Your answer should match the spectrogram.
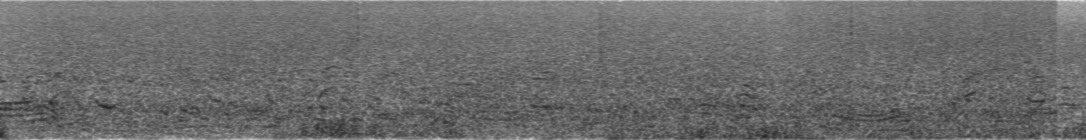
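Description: Artificial waterfall pouring down rockwork: a steady, even rush of falling water, with faint voices of people talking behind it.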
